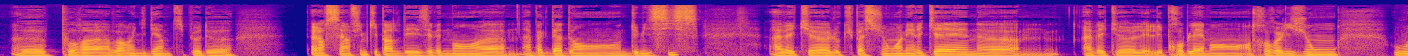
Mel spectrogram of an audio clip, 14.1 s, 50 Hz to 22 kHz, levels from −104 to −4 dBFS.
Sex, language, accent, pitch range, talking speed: male, French, French, 105-120 Hz, 130 wpm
